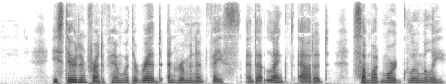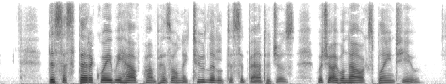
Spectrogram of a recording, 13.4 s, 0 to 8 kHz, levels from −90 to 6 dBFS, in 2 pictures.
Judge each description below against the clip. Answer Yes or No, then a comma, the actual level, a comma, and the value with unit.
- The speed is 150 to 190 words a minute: Yes, average, 165 wpm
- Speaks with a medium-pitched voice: Yes, medium, 170 Hz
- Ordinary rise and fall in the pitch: No, narrow, 2.3 semitones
